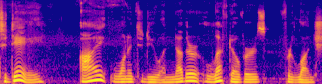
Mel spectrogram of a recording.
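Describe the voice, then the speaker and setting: Soft-spoken and relaxed in tone, a man talks at a very slow pace in a medium pitch with lively intonation. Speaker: ASMR creator. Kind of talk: soft-spoken ASMR personal attention ramble. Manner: soft-spoken, intimate, relaxed.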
